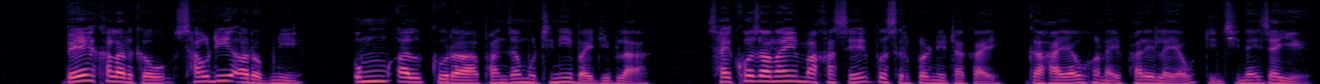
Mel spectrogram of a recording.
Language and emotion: Bodo, neutral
